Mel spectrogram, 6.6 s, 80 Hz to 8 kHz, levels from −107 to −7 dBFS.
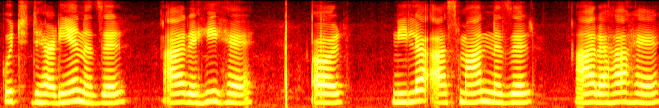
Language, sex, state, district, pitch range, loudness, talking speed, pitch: Hindi, female, Himachal Pradesh, Shimla, 235-260 Hz, -17 LUFS, 120 wpm, 245 Hz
